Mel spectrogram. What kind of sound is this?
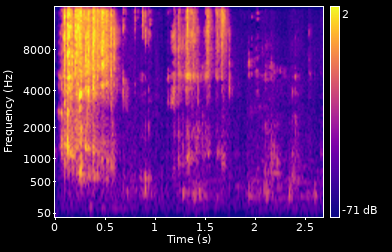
potato chips2
Crunching potato chips
chips, crunch, crunching, masticar, morder, papas, potato, transition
